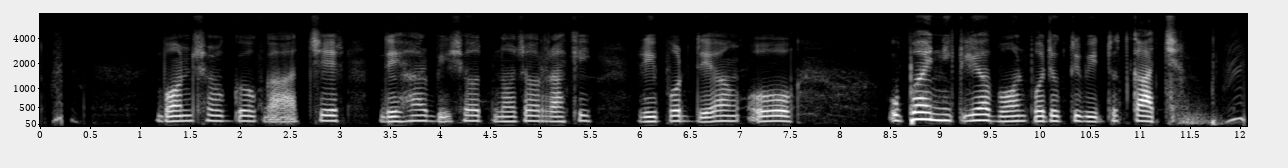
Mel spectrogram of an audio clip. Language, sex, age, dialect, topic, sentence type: Bengali, male, 18-24, Rajbangshi, agriculture, statement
